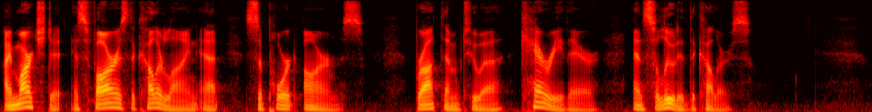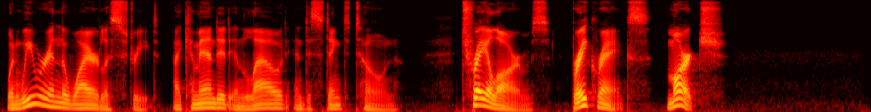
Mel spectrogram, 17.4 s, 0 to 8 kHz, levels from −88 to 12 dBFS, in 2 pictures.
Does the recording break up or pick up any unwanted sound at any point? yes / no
no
